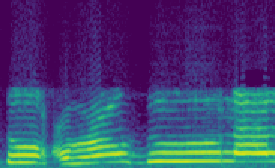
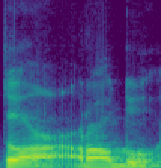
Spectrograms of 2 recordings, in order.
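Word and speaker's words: تُعْرَضُونَ: Pertama, Ibu, tu'radu ain ya. Ketika dia sukun, dia tidak tertahan, tidak syiddah namanya, tidak ya, namun pengucapannya ya tawassut bainiyah ya, yauma idzin tu'radu ya, itu dia.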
